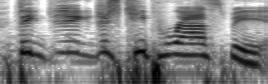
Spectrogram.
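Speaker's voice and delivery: high-pitched mock complaint; mock whining. Retelling how they complain of harassment, in a mock whine. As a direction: whine it high, mimicking a victim.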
